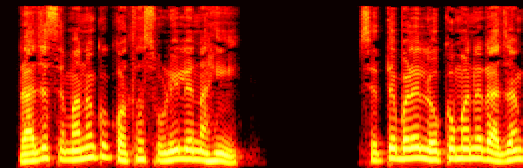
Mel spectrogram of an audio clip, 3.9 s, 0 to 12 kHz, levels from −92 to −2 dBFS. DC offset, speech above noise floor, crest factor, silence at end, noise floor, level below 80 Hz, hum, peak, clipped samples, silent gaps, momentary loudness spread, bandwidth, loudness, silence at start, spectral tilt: under 0.1%; over 75 dB; 14 dB; 0 s; under -90 dBFS; -66 dBFS; none; -2 dBFS; under 0.1%; 1.99-2.66 s; 6 LU; 11 kHz; -16 LUFS; 0.15 s; -6.5 dB/octave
